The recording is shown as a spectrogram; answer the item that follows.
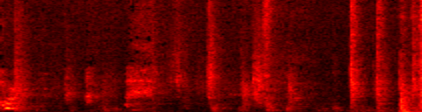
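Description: A dog whimpering and panting softly, broken by a few short, sharp knocks.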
